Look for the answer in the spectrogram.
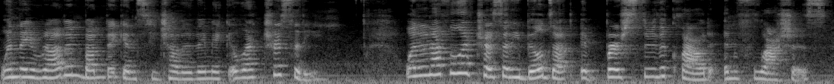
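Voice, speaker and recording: A high-pitched, animated woman talks at normal speed, recorded in low quality with noticeable background noise. She reads to young children as their teacher, breaking science down into simple, encouraging phrases.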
